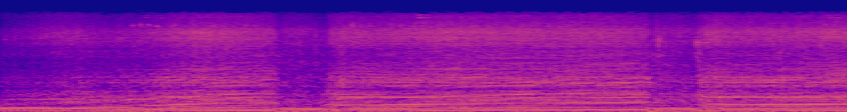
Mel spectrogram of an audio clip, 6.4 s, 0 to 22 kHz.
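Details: Tuned 331 stroker V8 in a manual GT, test drive after a failed brand-new part was replaced; revs rise steadily through two clean gear changes with no missing or popping, smooth and healthy.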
